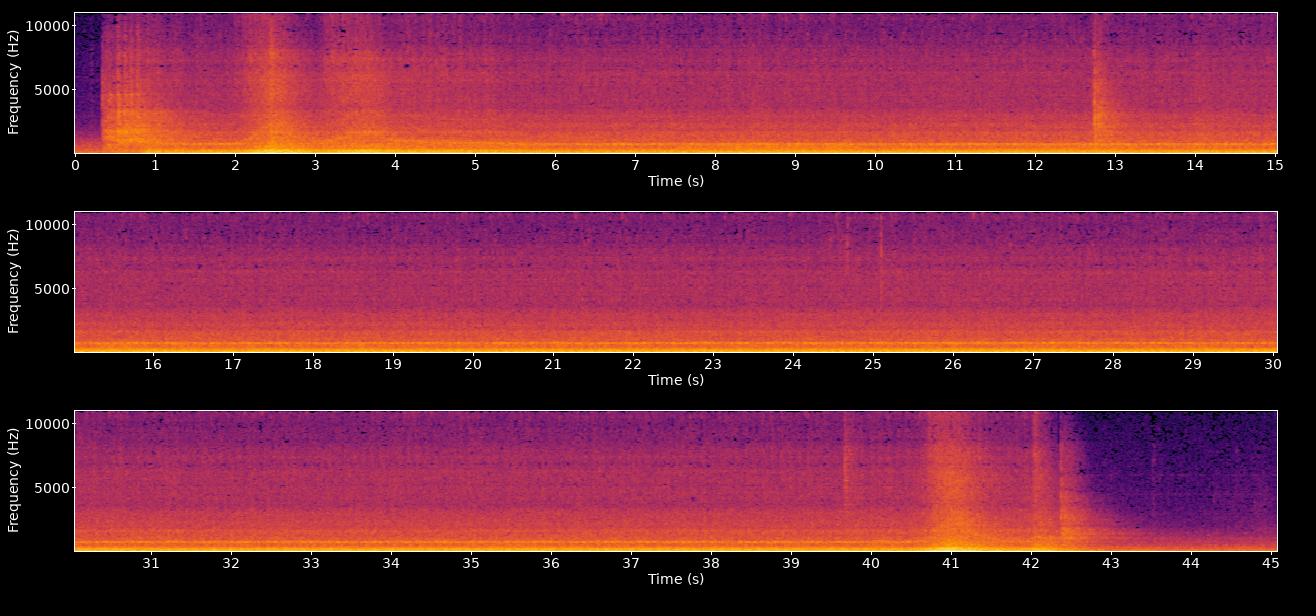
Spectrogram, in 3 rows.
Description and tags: Motor Bike Courtyard
A neighbor was cleaning and warming up his bike in the courtyard.
Recorded with Zoom H2. Edited with Audacity. Normalized, no noise removal.
bike, engine, engineering, garage, motor, motor-bike, vehicle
